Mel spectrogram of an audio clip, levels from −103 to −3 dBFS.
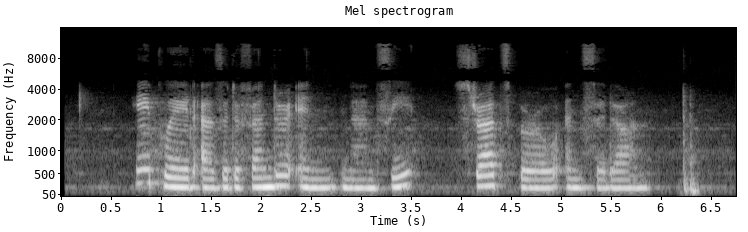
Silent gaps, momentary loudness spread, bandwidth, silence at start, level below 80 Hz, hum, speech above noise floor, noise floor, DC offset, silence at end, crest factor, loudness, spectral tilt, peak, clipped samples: none; 15 LU; 4.6 kHz; 0.75 s; -56 dBFS; none; 34 dB; -53 dBFS; under 0.1%; 0.4 s; 14 dB; -20 LUFS; -9 dB/octave; -6 dBFS; under 0.1%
